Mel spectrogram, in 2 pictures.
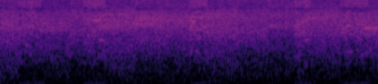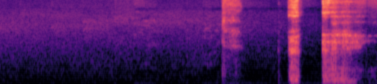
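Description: A man coughing and clearing his throat: three short, loud bursts in the last two seconds, after a stretch of faint, steady room hiss.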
